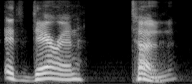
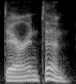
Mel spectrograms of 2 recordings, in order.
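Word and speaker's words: Darrynton: It's Darren Ton. – Yeah, but is that like, is it like Demaryius Thomas where there's like an extra letter that you don't pronounce in the name kind of thing? – No, it's Darrington. Darrington. – All right. Well, I do pronounce the N in there.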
